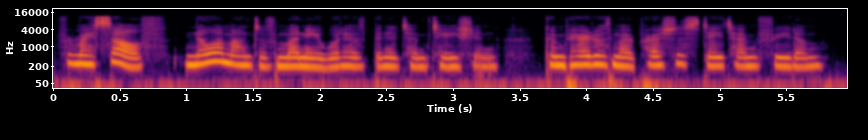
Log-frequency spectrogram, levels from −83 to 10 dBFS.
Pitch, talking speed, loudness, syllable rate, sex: 220 Hz, 170 wpm, -20 LUFS, 5.2 syllables/s, female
